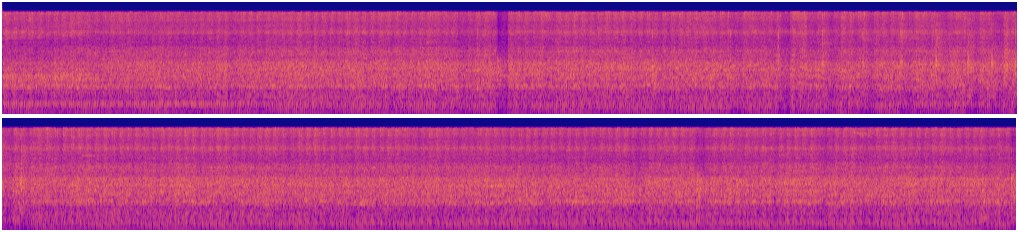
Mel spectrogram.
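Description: Electric walk-behind concrete floor grinder running steadily, its disc grinding a concrete floor. The steady motor hum drops slightly in pitch about two seconds in, over a dense rasping noise.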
